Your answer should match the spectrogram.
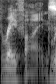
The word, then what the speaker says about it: Ralph Fiennes: No, it's not Ralph... It's Ray Fiennes. – Ray Fiennes. – It's not Ralph Fiennes. I pronounced it Ralph Fiennes for years, and someone's like...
